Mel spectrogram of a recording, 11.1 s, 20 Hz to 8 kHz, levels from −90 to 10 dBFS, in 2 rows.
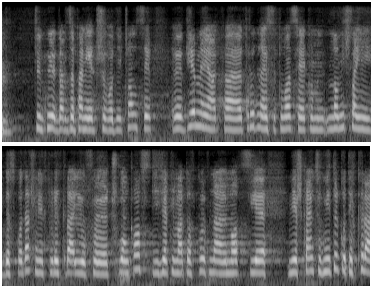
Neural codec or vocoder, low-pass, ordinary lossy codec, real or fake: codec, 32 kHz, 1.9 kbps, SNAC; 7.2 kHz; none; fake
